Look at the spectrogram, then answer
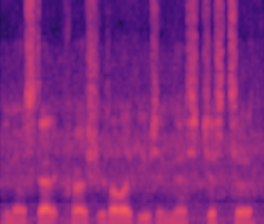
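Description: A man, an HVAC technician, giving a relaxed hands-on explanation of system readings in a basement furnace area, with lots of fillers. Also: a bass voice, a little fast, background noise.

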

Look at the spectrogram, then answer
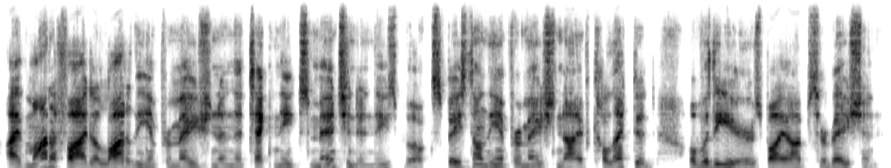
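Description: An older man gives a fly fishing lesson from a small room at home lined with shelves, explaining things plainly and earnestly with a few fillers and restarts. His mid-range voice sounds pushed and bright, and he keeps a moderate pace.

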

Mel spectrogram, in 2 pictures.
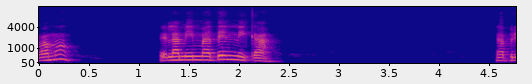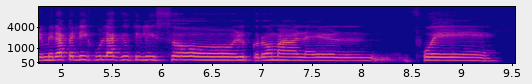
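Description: A woman, chatting casually and rambling through a livestream as host. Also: on the high side. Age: 50s.

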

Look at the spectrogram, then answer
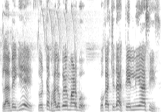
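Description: A woman's voice: mid-range voice, very fast, slight background noise, lightly acted. A woman playing a crude rowdy young man. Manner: swearing, loud. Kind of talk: comic cartoon voice acting.

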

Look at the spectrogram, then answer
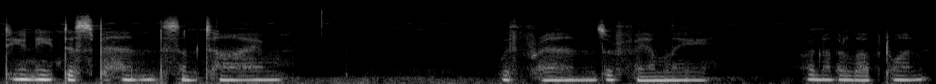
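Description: A woman playing a gentle, patient fairy godmother in a whispered role-play, with a breathy whisper and a soothing, encouraging manner. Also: mid-range voice, little pitch movement, full character voice. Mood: gentle, reassuring. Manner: soothing, encouraging, unhurried second-person address.

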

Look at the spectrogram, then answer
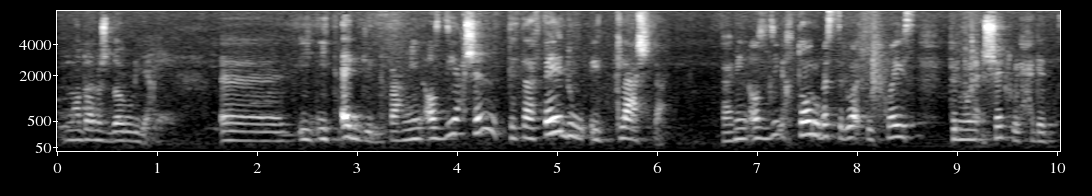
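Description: Egyptian woman, tarot reader, rapid delivery, low mellow voice, reassuring and direct, answers viewer comments. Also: slight background noise. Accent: Egyptian Arabic.

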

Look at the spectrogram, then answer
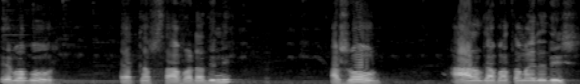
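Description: Brief: a wisecracking young shopkeeper, high bright voice. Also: male voice, a little slow, faint music behind. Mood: teasing. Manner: wry, bargaining, teasing. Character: cheeky young male phone-shop owner, a wisecracking stickler for rules. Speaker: phone shop owner.

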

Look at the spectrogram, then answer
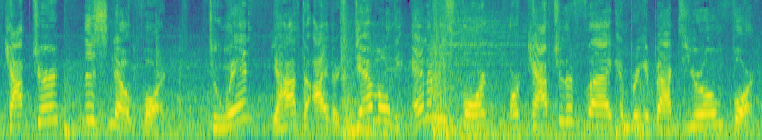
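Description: A man's voice: extremely high pitch, very animated, normal speed. An actor playing a smug, gleefully cruel male reality show host in a cartoon, announcing with showy sarcasm. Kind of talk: cartoon voice acting. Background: loud music.

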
